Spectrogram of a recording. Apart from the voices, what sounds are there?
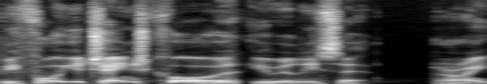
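None of the usual background noises is heard.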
